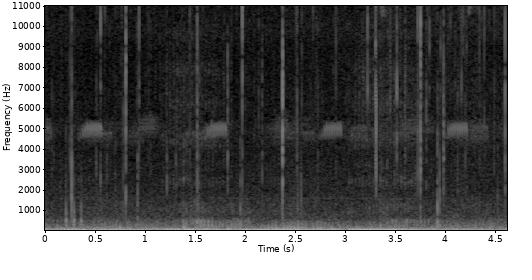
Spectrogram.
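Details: Loud, deep purring from sleeping kitties swelling and easing in breaths, over crisp fireplace crackles and a few high, brief cricket chirps in a spring garden ambience.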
